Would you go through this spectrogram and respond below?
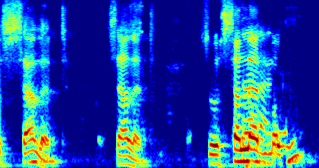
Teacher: So the stress is in the first syllable.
